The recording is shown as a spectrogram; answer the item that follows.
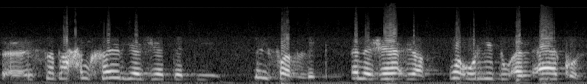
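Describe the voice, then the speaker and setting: A man voicing a small, hungry young male rabbit who pleads and gets excited. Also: very high-pitched, a little fast, voice pushed up, rough recording. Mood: pleading.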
